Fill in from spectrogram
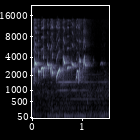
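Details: Morning song of a blue-winged leafbird used to stimulate other birds, a quick tumbling string of high, sweet warbled notes lasting about a second before fading out.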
